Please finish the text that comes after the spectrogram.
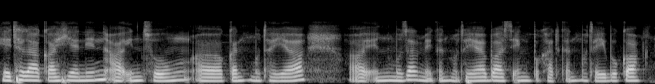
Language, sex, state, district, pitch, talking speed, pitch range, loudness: Mizo, female, Mizoram, Aizawl, 175 Hz, 265 wpm, 165-185 Hz, -16 LUFS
